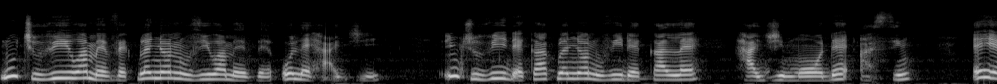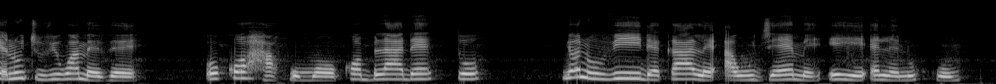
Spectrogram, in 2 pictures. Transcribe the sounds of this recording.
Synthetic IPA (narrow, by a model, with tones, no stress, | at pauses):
nũ˦t͡ʃu˨vi˦wo˦a˦mɛ˨vɛ˨k͡plɛ˦ɲɔ̃˦nũ˨vi˦wo˦a˦mɛ˨vɛ˨wo˦lɛ˨ha̰˨d͡ʑi˨ | ŋũ˦t͡ʃu˨vi˦ɖɛ˨ka˦k͡plɛ˦ɲɔ̃˦nũ˨vi˦ɖɛ˨ka˦lɛ˦ | ha˨d͡ʑi˨mɔ̃˨ɖɛ˦a˨si˦ | e˦jɛ˦nũ˦t͡ʃu˨vi˦wo˦a˦mɛ̃˨vɛ˨ | wo˦kɔ˦ha˨ɸo˨mɔ̃˨kɔ˦bla˦ɖɛ˦t̪o˦ | ɲɔ̃˦nũ˨vi˦ɖɛ˨ka˦lɛ˨ʔa˨wu˨d͡ʒɛ˨˦mɛ̃˨e˦jɛ˦ʔɛ˦lɛ̃˨nũ˦ko˦m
